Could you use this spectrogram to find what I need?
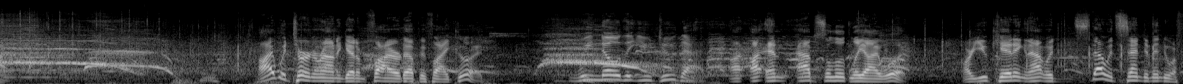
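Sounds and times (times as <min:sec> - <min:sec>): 
shrill whistles and whoops: 0:00.0 - 0:01.8, 0:04.8 - 0:06.4
student section crowd cheering: 0:00.0 - 0:11.8
speech: 0:02.6 - 0:05.0, 0:05.7 - 0:11.8.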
